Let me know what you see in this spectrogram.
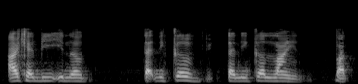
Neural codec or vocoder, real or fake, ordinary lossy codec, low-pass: none; real; none; 5.4 kHz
